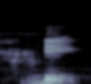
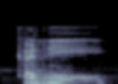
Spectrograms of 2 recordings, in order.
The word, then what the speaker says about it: knee: If a word begins with a K, there are some exceptions, like here's one, knee. It's not knee, it's knee, okay?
